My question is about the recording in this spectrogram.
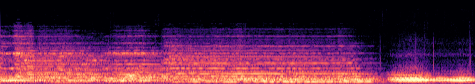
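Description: A stolen police sedan engine drones under hard driving, a loud, steady rumble with a brief dip near the end before it surges back.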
